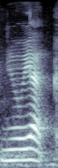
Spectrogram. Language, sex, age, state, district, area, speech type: Telugu, female, 30-45, Andhra Pradesh, Kakinada, urban, spontaneous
